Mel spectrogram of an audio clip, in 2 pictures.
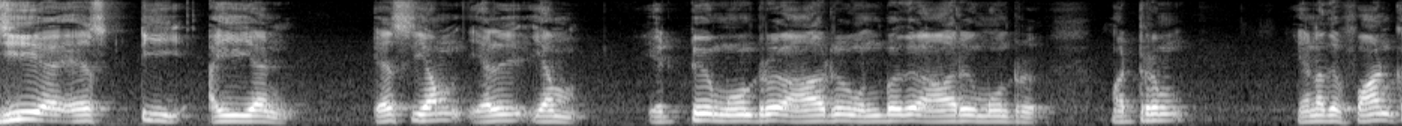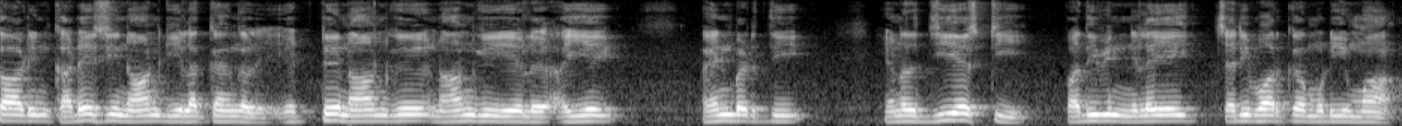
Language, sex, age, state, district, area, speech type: Tamil, male, 45-60, Tamil Nadu, Tiruchirappalli, rural, read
